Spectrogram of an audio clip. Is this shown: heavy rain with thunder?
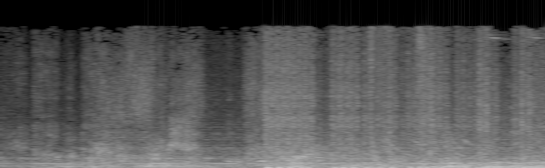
no

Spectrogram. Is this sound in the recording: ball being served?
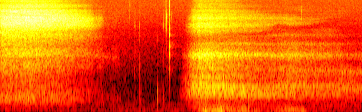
no

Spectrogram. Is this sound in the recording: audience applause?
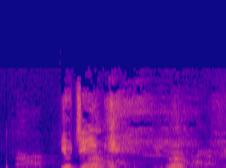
no

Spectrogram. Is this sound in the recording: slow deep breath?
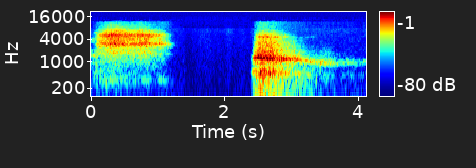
yes

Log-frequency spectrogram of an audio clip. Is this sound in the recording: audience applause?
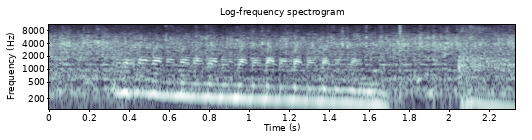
no

